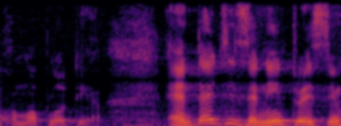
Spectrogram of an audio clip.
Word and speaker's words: homoploutia: You've in your forthcoming book, you write about a new concept called homoploutia. Am I pronouncing it correctly? Yes.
